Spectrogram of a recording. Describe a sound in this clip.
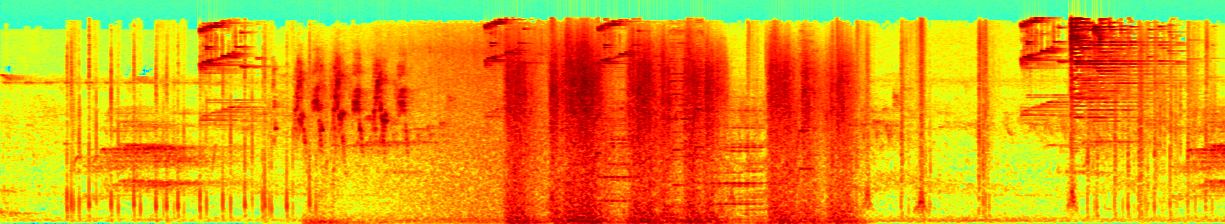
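Quick footsteps patter over grass and dirt.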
